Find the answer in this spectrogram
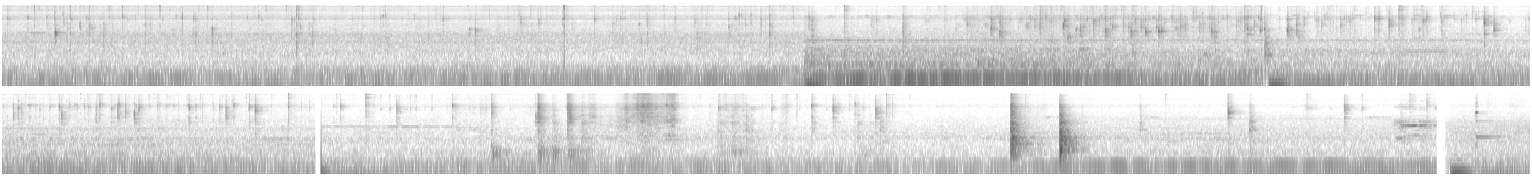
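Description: An omelet frying in hot oil in a wok: a steady sizzle full of small crackles and pops, louder for a few seconds about a quarter of the way in, with a few sharp knocks about three-quarters of the way through.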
